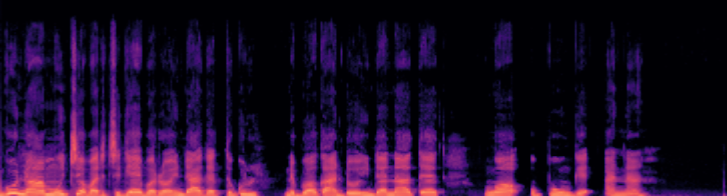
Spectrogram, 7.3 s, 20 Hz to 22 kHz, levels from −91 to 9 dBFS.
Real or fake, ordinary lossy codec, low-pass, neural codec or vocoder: real; none; 19.8 kHz; none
